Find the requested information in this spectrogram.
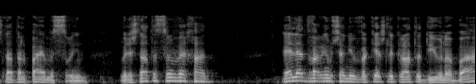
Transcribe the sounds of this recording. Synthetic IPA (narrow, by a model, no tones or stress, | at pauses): ʃnat̪alpaimesʁimveleʃnat̪esʁimve̞ːχad̪ | ʔe̞lead̪vaʁimʃeanime̞vake̞ʃleklaat̪had̪ijunaba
